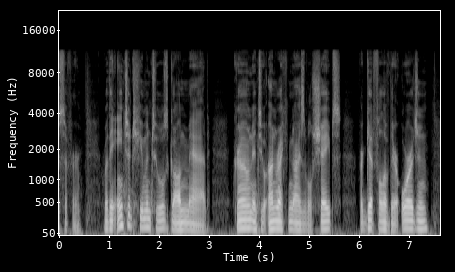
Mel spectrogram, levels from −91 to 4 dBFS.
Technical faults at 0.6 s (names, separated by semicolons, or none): none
